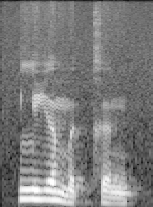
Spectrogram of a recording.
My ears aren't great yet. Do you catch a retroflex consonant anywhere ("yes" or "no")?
no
